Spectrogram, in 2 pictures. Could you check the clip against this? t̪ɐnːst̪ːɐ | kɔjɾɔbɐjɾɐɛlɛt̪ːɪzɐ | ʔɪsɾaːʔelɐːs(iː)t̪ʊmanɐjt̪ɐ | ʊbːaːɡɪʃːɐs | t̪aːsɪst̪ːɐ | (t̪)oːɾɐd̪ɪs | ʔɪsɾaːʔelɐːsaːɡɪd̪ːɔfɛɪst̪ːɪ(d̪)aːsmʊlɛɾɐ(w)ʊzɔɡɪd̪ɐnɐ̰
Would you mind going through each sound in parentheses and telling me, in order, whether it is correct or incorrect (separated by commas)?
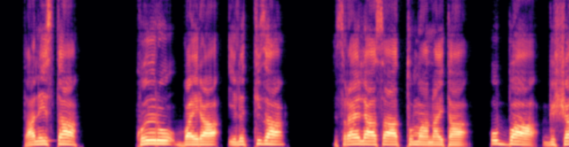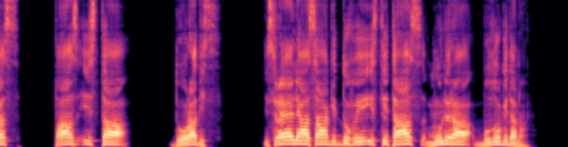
incorrect, incorrect, incorrect, incorrect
